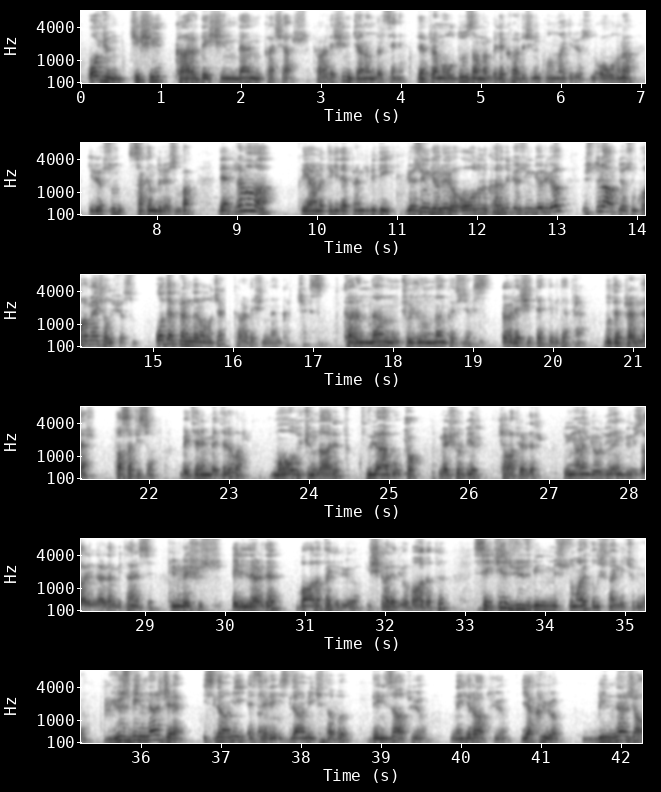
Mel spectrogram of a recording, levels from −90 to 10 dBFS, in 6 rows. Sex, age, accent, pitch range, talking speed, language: male, 30-49, native, 125-155 Hz, 130 wpm, Turkish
